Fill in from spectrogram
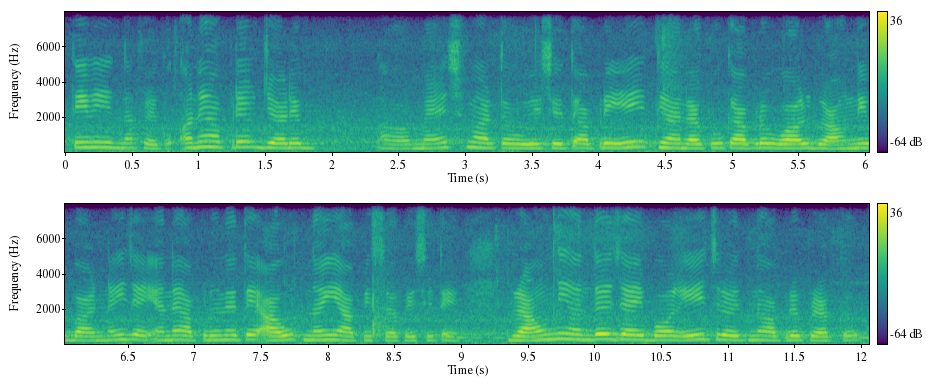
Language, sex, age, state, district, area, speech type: Gujarati, female, 18-30, Gujarat, Narmada, rural, spontaneous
